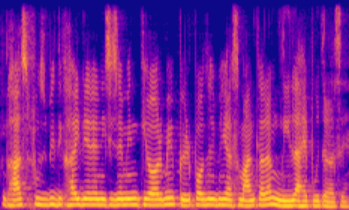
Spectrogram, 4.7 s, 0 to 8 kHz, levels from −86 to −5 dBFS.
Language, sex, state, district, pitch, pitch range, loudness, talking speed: Hindi, female, Bihar, Vaishali, 220 Hz, 200-225 Hz, -14 LUFS, 295 wpm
